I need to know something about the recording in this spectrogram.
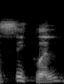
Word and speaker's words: SQL: Okay, so SQL, pronounced as a sequel for the simple English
